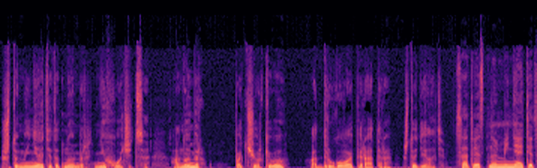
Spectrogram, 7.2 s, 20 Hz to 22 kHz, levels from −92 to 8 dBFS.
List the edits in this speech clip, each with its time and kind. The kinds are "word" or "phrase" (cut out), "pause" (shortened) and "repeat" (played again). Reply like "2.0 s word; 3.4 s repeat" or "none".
none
